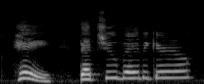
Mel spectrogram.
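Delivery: high, loud eager greeting; light up hearing her daughter; excited. A narrator's reading. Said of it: "sounding the same way Jasmine had just come off".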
